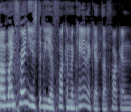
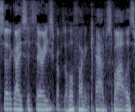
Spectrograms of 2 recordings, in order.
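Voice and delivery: ordinary delivery

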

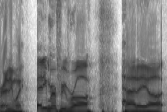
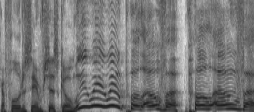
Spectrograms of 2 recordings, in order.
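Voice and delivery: police siren imitation; 9 semitones higher than usual. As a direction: mimic a cop siren and call. Retelling police stop in comedy bit.

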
